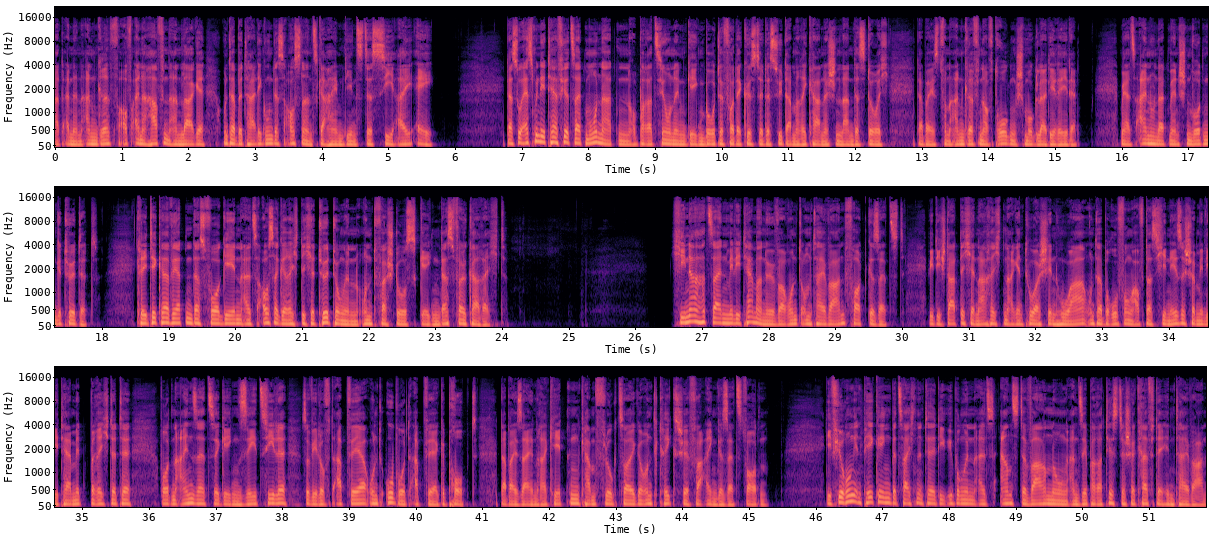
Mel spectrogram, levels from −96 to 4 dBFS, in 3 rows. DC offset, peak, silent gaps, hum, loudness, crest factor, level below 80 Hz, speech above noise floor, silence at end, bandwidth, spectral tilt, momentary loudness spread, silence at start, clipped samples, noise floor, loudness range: under 0.1%; -4 dBFS; none; none; -21 LUFS; 18 dB; -38 dBFS; 55 dB; 0 s; 16.5 kHz; -4.5 dB/octave; 6 LU; 0 s; under 0.1%; -77 dBFS; 3 LU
